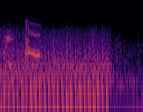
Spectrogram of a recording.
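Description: Rapid automatic gunfire rattles from under a bridge in the video game Warzone, a fast, steady burst that stops abruptly, with brief voice-like sounds over the first half.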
